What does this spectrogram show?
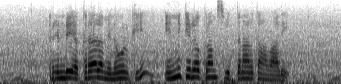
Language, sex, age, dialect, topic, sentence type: Telugu, female, 25-30, Utterandhra, agriculture, question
